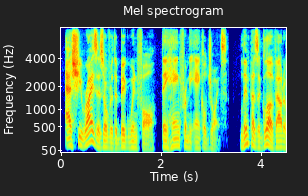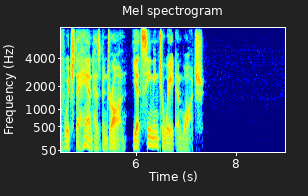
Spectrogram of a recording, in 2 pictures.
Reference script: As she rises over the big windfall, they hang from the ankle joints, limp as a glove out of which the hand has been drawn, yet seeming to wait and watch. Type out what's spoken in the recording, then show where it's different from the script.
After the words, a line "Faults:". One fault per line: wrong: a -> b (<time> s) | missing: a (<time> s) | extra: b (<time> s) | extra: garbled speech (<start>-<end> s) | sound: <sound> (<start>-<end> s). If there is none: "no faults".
As she rises over the big windfall, they hang from the ankle joints, limp as a glove out of which the hand has been drawn, yet seeming to wait and watch.
Faults:
no faults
